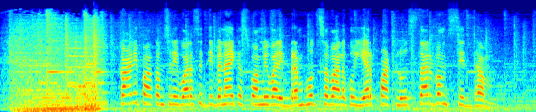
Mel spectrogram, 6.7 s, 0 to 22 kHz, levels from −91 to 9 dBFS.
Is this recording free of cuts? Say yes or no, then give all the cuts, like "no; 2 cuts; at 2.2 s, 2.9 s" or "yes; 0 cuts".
yes; 0 cuts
